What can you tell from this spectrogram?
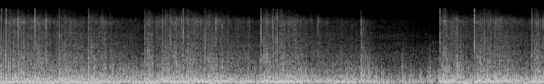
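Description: Fireworks display: aerial shells bursting overhead in quick succession, a string of booms about a second apart over a continuous low rumble.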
